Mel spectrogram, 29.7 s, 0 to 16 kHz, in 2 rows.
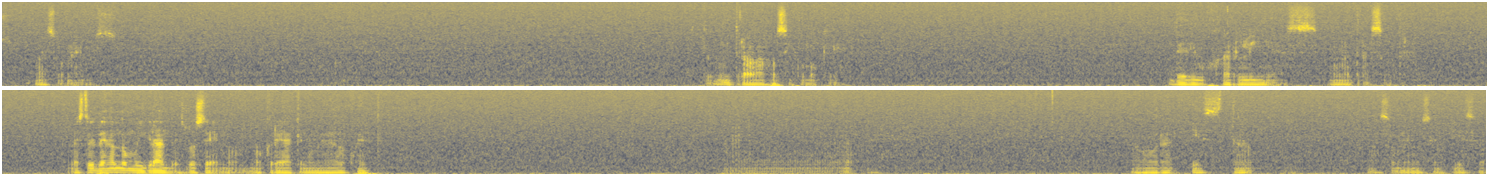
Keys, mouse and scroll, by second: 2.6 click, 3.8-4.5 drag, 6.1 click, 7.7 click, 8.3 click, 9.9 click, 12.9 click, 13.7-14.3 drag, 15.2 click, 16.9 click, 18.0-19.3 drag, 19.5 click, 23.3 click.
